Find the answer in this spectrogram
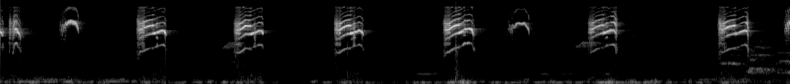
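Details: Lure sound for a sooty-headed bulbul, played to make it sing: repeated bright chirping bursts roughly every second, with shorter, thinner high whistled notes slipped between some of them and faint low rumbling beneath.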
